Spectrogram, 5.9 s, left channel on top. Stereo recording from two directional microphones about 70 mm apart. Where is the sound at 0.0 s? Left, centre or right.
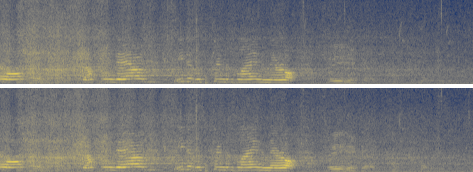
Centre.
